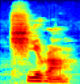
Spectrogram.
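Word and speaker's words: Ciara: museum for sure she's pronounced Kira really would have thoughts Kiara so yeah I'm just gonna try to say Kira oh something here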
